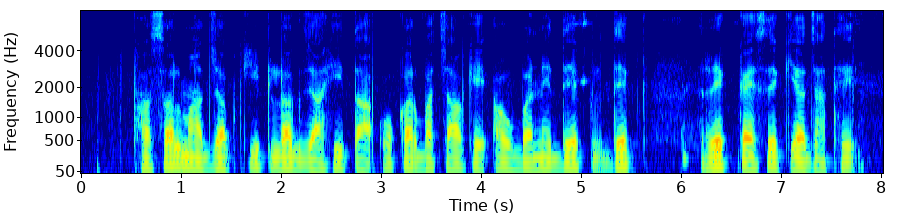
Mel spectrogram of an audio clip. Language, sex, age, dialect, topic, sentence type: Chhattisgarhi, male, 31-35, Eastern, agriculture, question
